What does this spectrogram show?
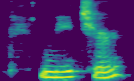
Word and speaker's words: nature: Nature has two syllables, a nice open A sound in the first syllable, nay, and then chur, T-U-R-E, chur.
